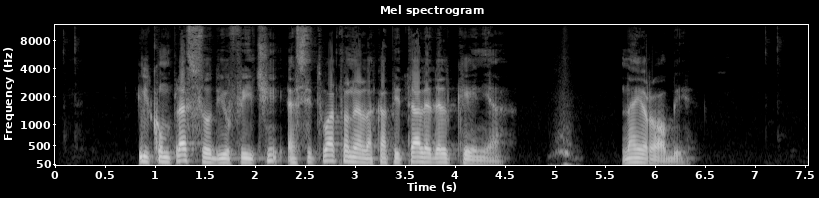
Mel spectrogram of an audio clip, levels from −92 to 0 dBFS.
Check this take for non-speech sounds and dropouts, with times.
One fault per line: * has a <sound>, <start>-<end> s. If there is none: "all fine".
* has a whoosh, 4.9-5.3 s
